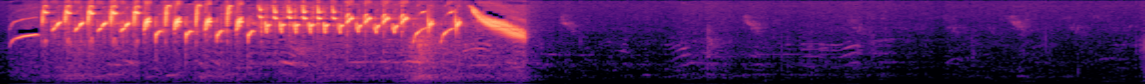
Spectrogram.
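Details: Moroccan royal goldfinch in full song: a rapid, busy stream of high tinkling and twittering notes for about four seconds, closing on a drawn-out descending buzzy slur, followed by silence.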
